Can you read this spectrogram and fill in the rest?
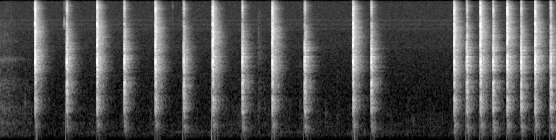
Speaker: But, when I touch the up direction, you can hear that. That clicking is the solenoid. So, the solenoid is getting powered and physically working.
